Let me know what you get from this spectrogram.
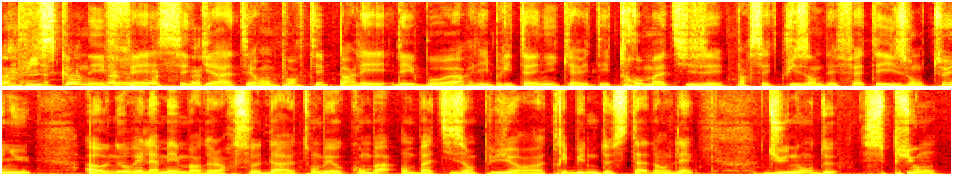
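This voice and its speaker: A man with a slightly husky voice, hosting a radio quiz in a studio in a joking, playful way. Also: medium pitch, brisk. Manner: lively, joking, stretches key words. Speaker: quiz host.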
